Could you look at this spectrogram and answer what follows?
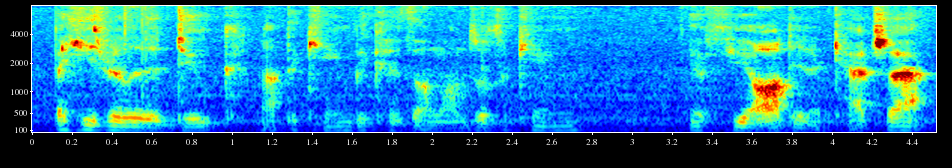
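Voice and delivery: a quick correction under the breath; muttered aside. Real, not acted. Teacher quietly corrects that Prospero is the duke.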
